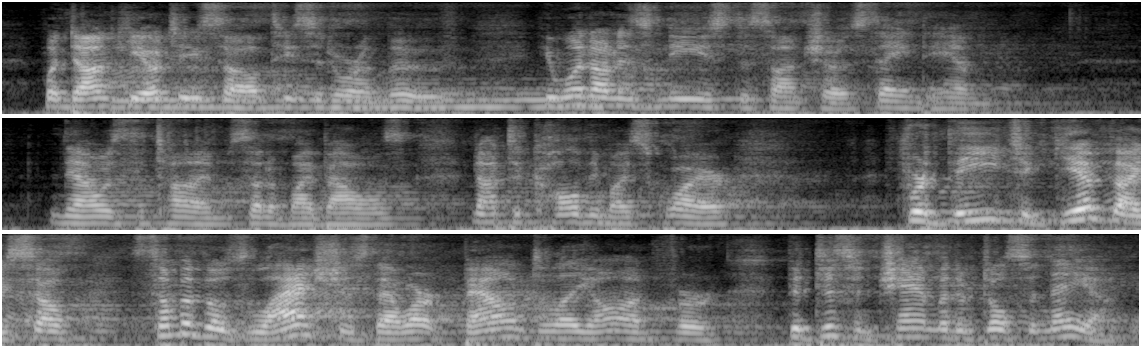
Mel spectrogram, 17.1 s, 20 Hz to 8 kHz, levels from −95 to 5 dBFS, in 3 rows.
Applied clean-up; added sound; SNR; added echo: none; Musical instrument; 10 dB; reverberation time 2.1 s.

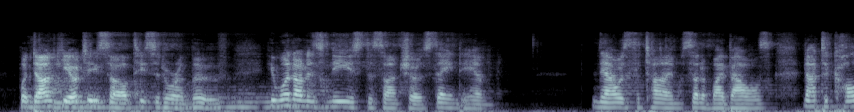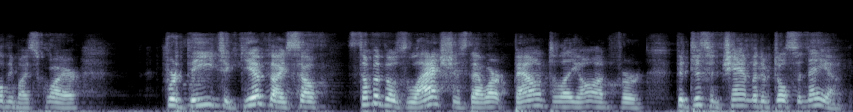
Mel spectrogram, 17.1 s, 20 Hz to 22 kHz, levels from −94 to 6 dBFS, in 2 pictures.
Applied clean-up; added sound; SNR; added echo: neural mask model DeepFilterNet 3.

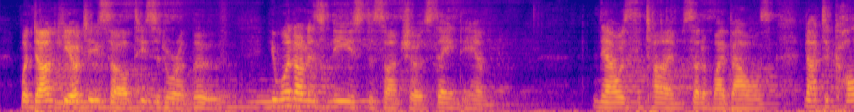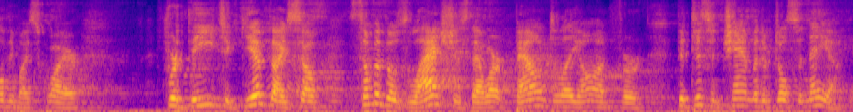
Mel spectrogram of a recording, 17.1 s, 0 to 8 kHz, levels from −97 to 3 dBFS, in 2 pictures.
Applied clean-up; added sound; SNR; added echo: neural separator model SepFormer DNS4.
